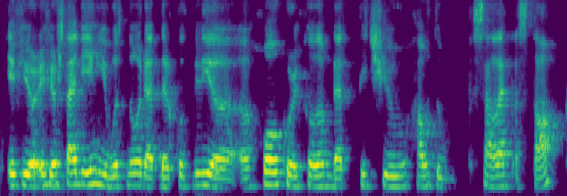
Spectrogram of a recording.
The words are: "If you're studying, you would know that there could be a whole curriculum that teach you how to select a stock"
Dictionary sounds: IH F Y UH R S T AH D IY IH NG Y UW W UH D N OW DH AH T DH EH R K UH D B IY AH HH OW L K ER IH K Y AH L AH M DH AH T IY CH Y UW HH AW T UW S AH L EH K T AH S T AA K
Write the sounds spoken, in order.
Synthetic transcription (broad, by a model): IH F Y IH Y S T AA D IY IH NG Y UW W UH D N OW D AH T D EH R K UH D B IY AH HH OW L K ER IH K Y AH L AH M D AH T IY CH Y UW HH AW T UW S AH L EH K T AH S T AA K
